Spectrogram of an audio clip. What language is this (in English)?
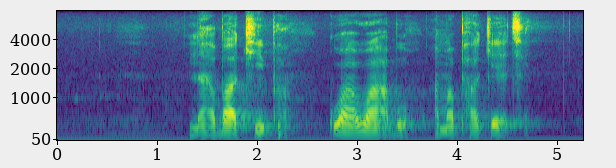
Zulu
